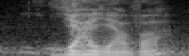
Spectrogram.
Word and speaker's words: Yahvah: voit rien et donc c'est bien la prononciation de son nom yayava voilà le ya et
